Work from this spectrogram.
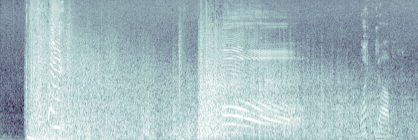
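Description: Loud thunder crash in a horror video game, a sudden broadband boom with a long rumbling tail, followed by a second strike, with game ambience and sounds underneath.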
